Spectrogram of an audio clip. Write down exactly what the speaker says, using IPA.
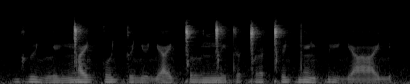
ɡʱ ɯ˦˨ ʎ l i˨ ŋ͡ǀ a˦ ʎ k o˦ ʎ ɡ ʌ˧ ʎ ʌ˨ ʎ aː˧ ʎ ǀ ɯː˦ ŋ͡ǀ i˧ d ɵ˧ ɡ͡ǀ əː˦ ǀʰ ə˦ ʎ d ẽ˦˨ ʎ ɓ i˦˨ ʎ aː˦ ʎ

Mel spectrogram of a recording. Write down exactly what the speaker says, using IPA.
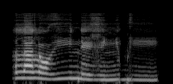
l a˦ l ɔ˨ ɣ iː˦ n eː˨ ɣ ɪ˨ ɲ ɪ˦ b iː˨

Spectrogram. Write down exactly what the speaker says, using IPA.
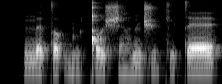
n ə t ɔ ɡ͡b ṳ ǃ o ʃ a̤ n d͡ʒ ṳ kʲ ɛ̤ t ɛ

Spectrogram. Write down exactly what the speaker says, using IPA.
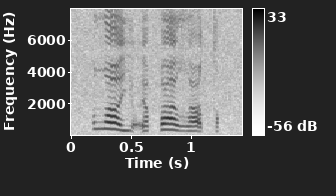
ðˤ e j ɔ̰ j qʷ a ʁʷ i tˤ

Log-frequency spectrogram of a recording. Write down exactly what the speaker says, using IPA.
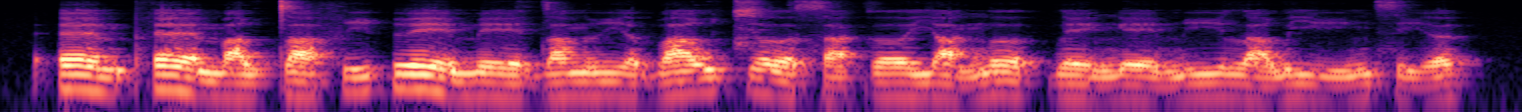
ʔ ɛː˥˨ m pʰ ɛː˥˨ m a˩ w t̪ a˧˩ f iː˧˥ p̚ ʋ eː˥˨ m eː˧˩ d a˧ m ʋ i˧˩ ə̯ b aː˧˥ w t͡ɕ ɤː˥˨ s a˩ k ɤː˧ j a˧˩ ŋ ɤː˥˨ k̚ l e˧˩ ŋ eː˧˩ m iː˧ l a˩˧ w j iː˩˧ ŋ s i˩˧ ə̯

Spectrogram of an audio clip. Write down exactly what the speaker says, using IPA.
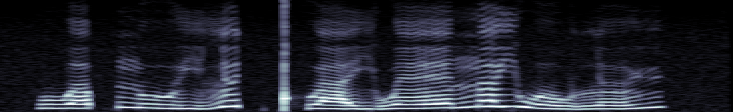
w ɐ˨˥ p̚ n̪ uː˨˩ j l ɵ˥ t̚ kʷʰ aː˨˩ j w ɛː˨˧ n̪ ɐ˥ j w o˨˩ w l ɵ˨˥ ɥ

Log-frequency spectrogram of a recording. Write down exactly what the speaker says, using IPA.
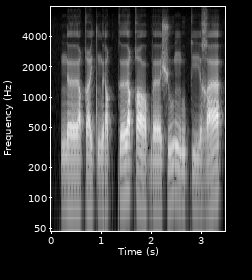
n ɜː q iː t ŋ ə ɾ ɒ q k əː q ɒː b ɜː ʃ u ŋ u k iː ʁ a

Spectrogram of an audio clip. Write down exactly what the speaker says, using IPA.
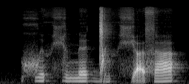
xʷ e θ ç ɯ n ɛ ɡ͡ǀ e θ ç a̰ s a

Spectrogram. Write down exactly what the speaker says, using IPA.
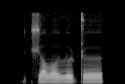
t͡ʃ ɵ lˠ u l u ʈ ɵ

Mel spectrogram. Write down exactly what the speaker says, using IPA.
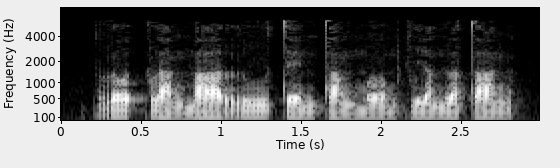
p r ɤː˦˥ t̚ k l a˨˩ ŋ m aː˧ r uː˦˥ t e˧ n t a˨˩ ŋ m ɤː˧ m k l i˧ a̯ n ɯ˦˥ a̯ t a˥˩ ŋ

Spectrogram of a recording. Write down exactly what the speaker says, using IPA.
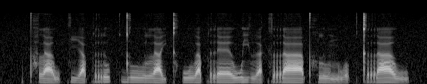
pʰ l a˩˦ w k i˨˩ a̯ p r u˦˥ k̚ d uː˧ l a˨˩ j kʰ w u˧ a̯ p r ɛː˦˥ w j ɯ˩˦ a̯ k r aː˧ pʰ l u˨˩ n w o˨˩ k̚ t r a˥˩ w

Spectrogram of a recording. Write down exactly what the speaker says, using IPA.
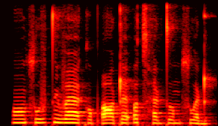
ɔ̃ː sʷ i v t̪ ĩ v æː k ɔ pʼ ɑː ʈ ɛ ʔ ʌ t͡sʰ æ ɖ t̪ ʊː m sʷ æ ɖ

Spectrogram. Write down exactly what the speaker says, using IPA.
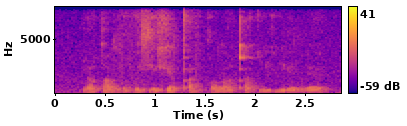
ɾ ɐ q a lˠ v ɘ v ɘ sʲ ɛ xʲ ɛ lʲ qʼ ɘ v k ɔ lˠ ɐ qʼ ɘ k i j i ɾʲ ɛ r ɛ

